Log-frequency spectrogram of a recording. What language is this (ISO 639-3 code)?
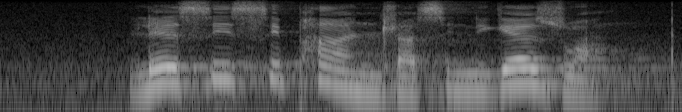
zul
